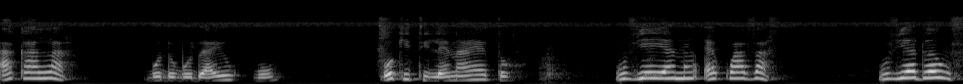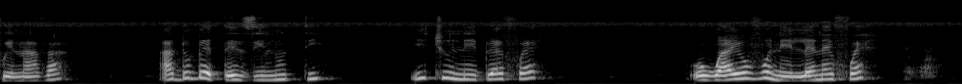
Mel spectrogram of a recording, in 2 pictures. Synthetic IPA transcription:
a˦ka˦la˦˨ | bo˨do˨bo˨ɖo˨a˨jo˦k͡po˨ | bo˦ki˦t̪i˨lɛ˨nã˦ɛ˦t̪ʊ˦ | wu˦vi˦e˦ja˦nʊ̃˦ʔɛ˦kʊ˦a˦va˦˨ | wu˦vi˦ɛ˦dʊ˦ɛ˦wu˦fu˨e˨nã˨va˦ | a̰˨dʊ˦bɛ˦˨t̪e˦zi˨nũ˦t̪i˦ | i˦t͡ʃu˦nɪ̃˨dʊ˦ɛ˦fʊ˦ɛ˦ | o˨wu˨a˨jo˦vʊ˦nɪ̃˨lɛ˨nɛ̃˦fʊ˦ɛ˦

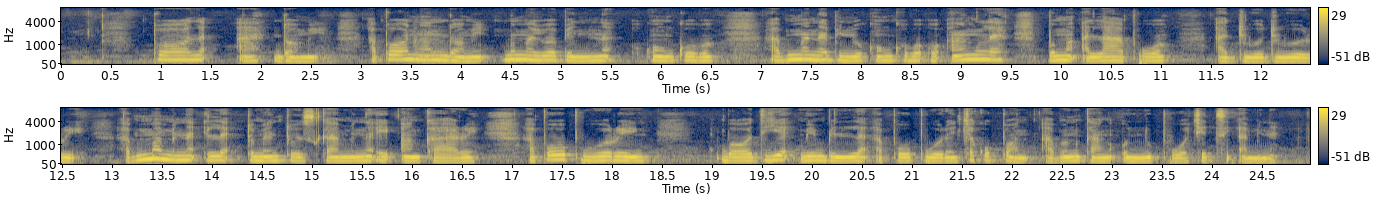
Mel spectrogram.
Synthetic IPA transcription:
pʰɔː˦l | a˨dɔ˨mɪ̃˨a˨pʰɔ˦nã˦n˦dɔ˨mɪ̃˨˦bʊ̃˦mã˨jɔ˦bi˨nː˦ã˦ɔ˨kʰɔ̃˨ŋkʰo˦bɔ˦a̰˨bʊ˦mã˨nã˦bi˨n˨o˨kʰɔ̃˦ŋ˦kʰo˦bɔ˦ʔɔ˨ʔã˦nlɛ˦bʊ˦mã˨ʔa̰˨laː˦pʰʊ˦ɔ˦ | a˨du˨o˨du˨o˨ɾi˨ | a˨bʊ̃˦mã˦mɪ̃˨nã˦ʔɪ˦lɛ˦tʰɔ˨mɛ̃˦ntʰo˨skʰã˨mɪ̃˨nã˦ʔɪ˨ã˨ŋkʰaː˨ɾɪ˦a˨pʰɔː˦pʰu˨o˦ɾɪ˦n | bɔ˨ɔ˨dɪ˦ɛ˦mɪ̃˦m˦bĩ˨nlɛ˦ʔa̰˨pʰɔː˦pʰu˨wo˦ɾɪ̃˦n˦t͡ɕʰɛ˦kʊ˦pʰɔ̃˨na̰˨bʊ̃˦ŋkʰã˨ŋɔ˨˦nũ˦pʰʊ˨ɔ˦t͡ɕʰɛ˦tʰi˨ʔa̰˨mĩ˨nã˨

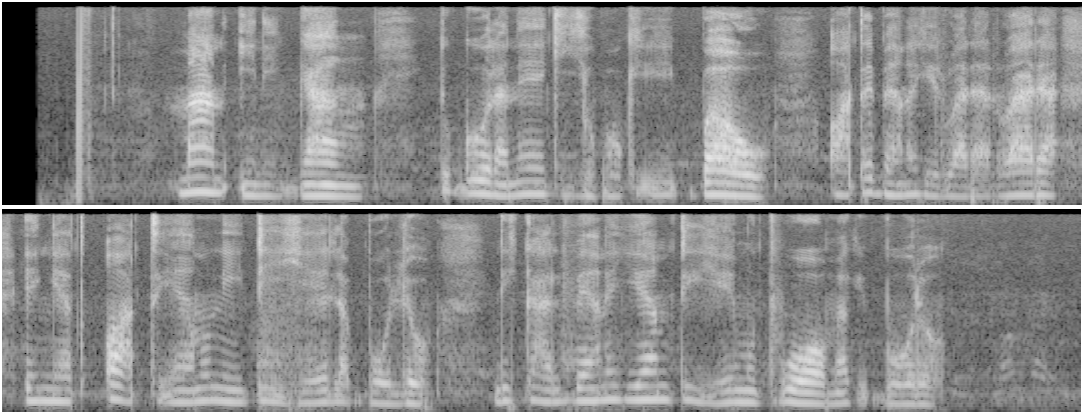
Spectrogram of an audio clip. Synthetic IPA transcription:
ma˦ni˨ni˨ɡa˨ŋ | to˦ɡo˦la˨nɛ˦ki˨jo˨bo˨kḭ˦˨˦ba˦wo˨ | ɔ˨tːɛ˦bɛ˨nɛ˦ke˨ɾwa˨da˨ɾwa˦da˦i˦ŋe˨tɔ˦tːɛ˨nɔ˦ni˦ti˦˨je˦la̰˨bo˨lo˨di˦ka˨lbɛ˨nɛ˦ja˦mti˦˨je˨˦mo˦twɔ˦ma˦kḭ˨bo˨lo˨

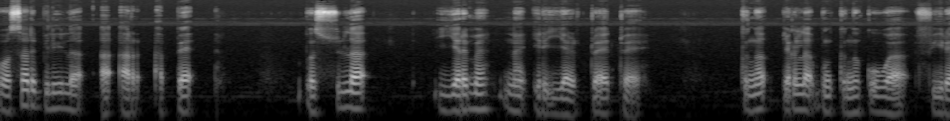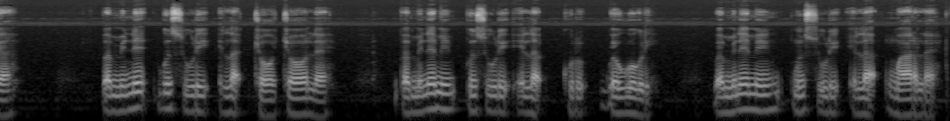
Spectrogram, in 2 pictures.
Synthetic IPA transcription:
fɔ˨sa˦ɾɪ˦bi˦li˦la˦ | a˨a˨ɾɪ̰˨a˨pɛ˦ | b̥a˨su˦la˦ | jɛ˦ɾɪ˦ma˦na˦ɪ˨ɾɪ̰˨jɛ˨ɾtɛ̰˦tɛ˨ɛ̰˨ | ka˨ŋa˦pɛ̰˨ɡɪ˦la˦bʊ˦ŋka˨ŋa˦kʊ̰˦wa̰ː˦fi˦ɾa˦ | ba˨mi˨nɛ˦bʊ˦nsuː˦ɾi˦ɪ˨la̰˨t͡ʃɔː˨t͡ʃɔː˦la˨ | b̥a˨mi˨nɛ˦mi˦bʊ˦nsuː˦ɾi˦ʔɪ˦la̰˨ | ku˦ɾ | ɡ͡bɛ˦wo˦ɡɨ˨ɾi˨ | ba˨mi˨nɛ˦mi˦bʊ˦nsṵː˦ɾi˦ɪ˨la̰˦ŋ͡maː˦ɾɪ˦la˨˦˨

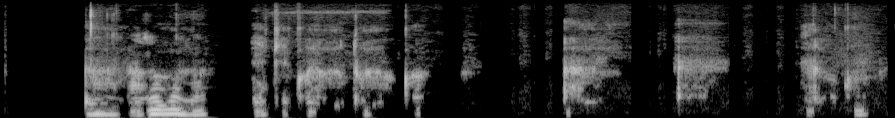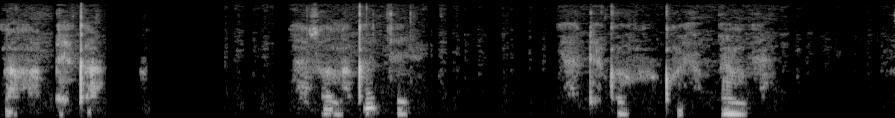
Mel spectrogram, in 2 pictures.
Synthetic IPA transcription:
na˨na˨zɔ˦mɔ˦na˦ | e˨kʰe˨kʰɔ˨ja˨mu˨tu˨mɔ˨kʰɔ˦ | a˨nɪ˨ | e˨lɔ˨kʰɔ˦na˨ma˨pɛ˨kʰa˨ | ja˨za˦na˨ka˦tʰe˦ | ja˨de˨kʰɔ˦˨lɔ˨kʰɔ˦ja˨pɛ˦m˦bɛ˨

